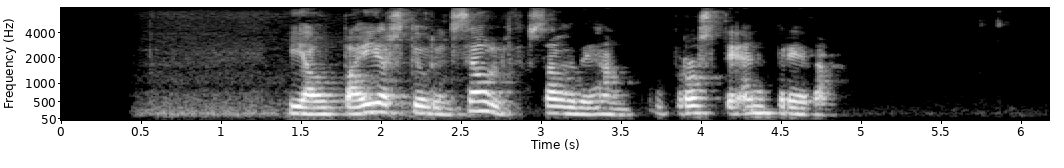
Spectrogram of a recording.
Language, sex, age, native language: Icelandic, female, 50-59, Icelandic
